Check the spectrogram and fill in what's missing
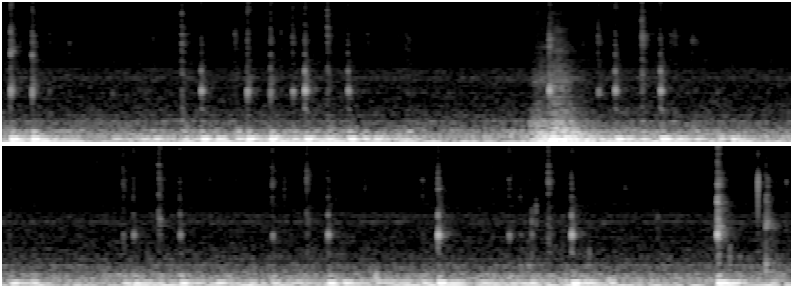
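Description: Steady typing on a computer keyboard while entering commands in a Unix terminal, a quick run of light key clicks with a brief pause, close and fairly quiet over low hum.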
